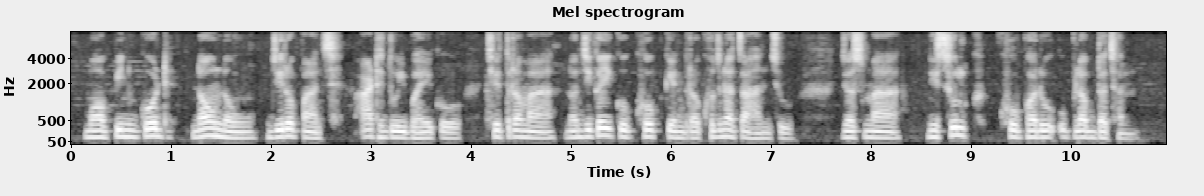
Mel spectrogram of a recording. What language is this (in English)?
Nepali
